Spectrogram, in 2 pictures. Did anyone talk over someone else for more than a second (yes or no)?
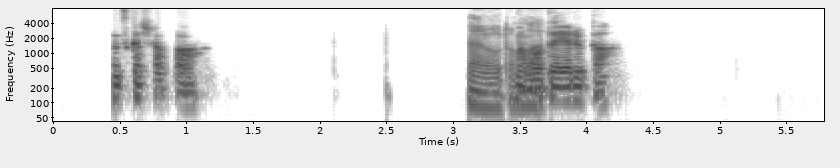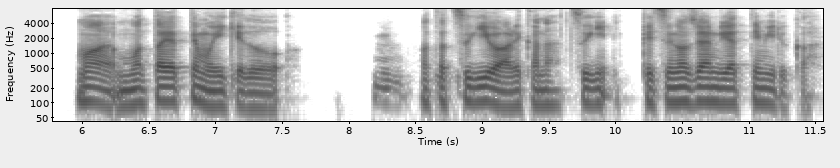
no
